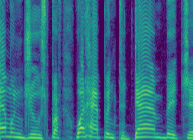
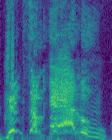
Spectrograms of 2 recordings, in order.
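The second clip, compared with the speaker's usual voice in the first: high shout; 12 semitones higher than usual. Acted. Ranting advice at dieters.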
